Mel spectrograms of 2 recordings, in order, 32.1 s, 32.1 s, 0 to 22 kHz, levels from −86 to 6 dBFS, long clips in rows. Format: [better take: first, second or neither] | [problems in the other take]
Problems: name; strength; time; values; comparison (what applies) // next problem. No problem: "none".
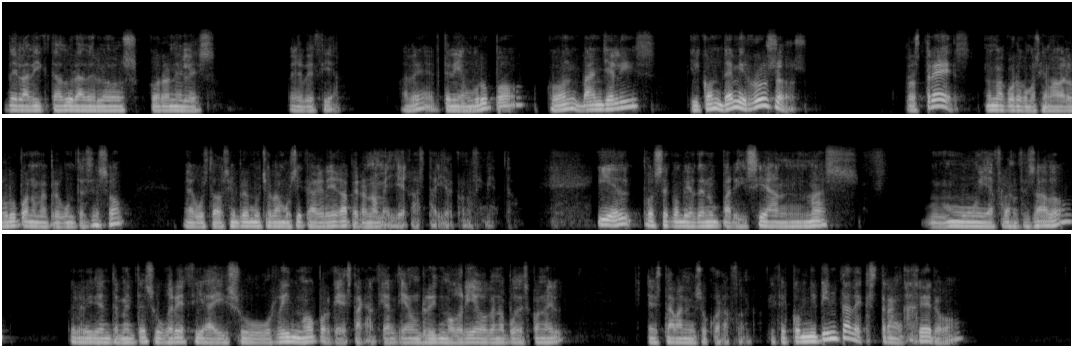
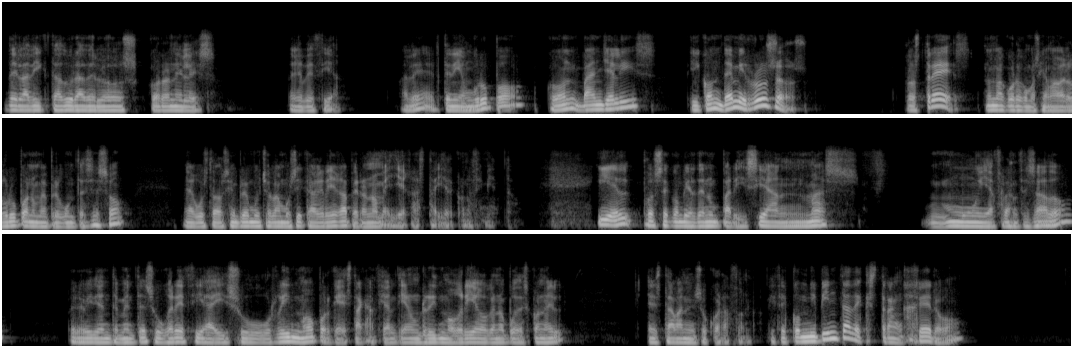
second | garbled, watery; badly; nothing above 7.5 kHz; slightly in the second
